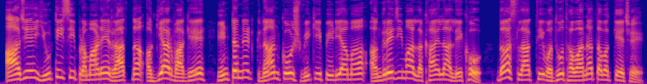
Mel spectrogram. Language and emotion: Gujarati, neutral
